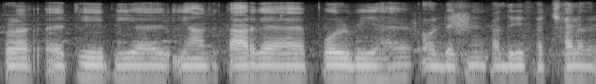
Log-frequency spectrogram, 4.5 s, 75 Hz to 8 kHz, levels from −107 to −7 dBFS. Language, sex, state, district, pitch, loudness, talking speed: Hindi, male, Bihar, Sitamarhi, 105 Hz, -33 LUFS, 280 wpm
